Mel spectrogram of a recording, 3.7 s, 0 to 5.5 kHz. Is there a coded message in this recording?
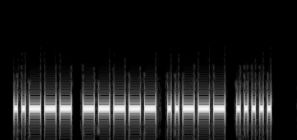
Yes: Morse code from 0.2 to 3.4 s, heard as a keyed tone, about 25 wpm, 600 Hz. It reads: 2025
